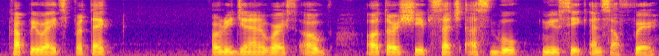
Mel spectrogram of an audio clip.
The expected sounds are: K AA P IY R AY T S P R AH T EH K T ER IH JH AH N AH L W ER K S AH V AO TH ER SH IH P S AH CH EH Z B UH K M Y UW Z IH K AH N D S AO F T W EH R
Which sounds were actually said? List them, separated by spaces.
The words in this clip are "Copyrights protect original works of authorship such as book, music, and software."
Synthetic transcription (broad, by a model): K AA P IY R AY T S P R AH T EH K T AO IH JH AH N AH L W ER K S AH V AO T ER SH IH P S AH CH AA S B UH K M Y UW S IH K AH N D S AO F T W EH R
